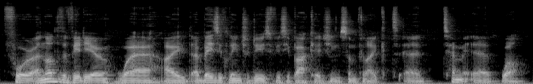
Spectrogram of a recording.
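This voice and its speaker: A man's voice: deep voice, fairly even intonation, fast talker, a little hiss or hum. A man from Brazil whose first language is Portuguese, hosting a casual live coding stream and talking through each step with lots of fillers and restarts. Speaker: programming livestream host. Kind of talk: live coding tutorial, thinking aloud. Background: keyboard typing.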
